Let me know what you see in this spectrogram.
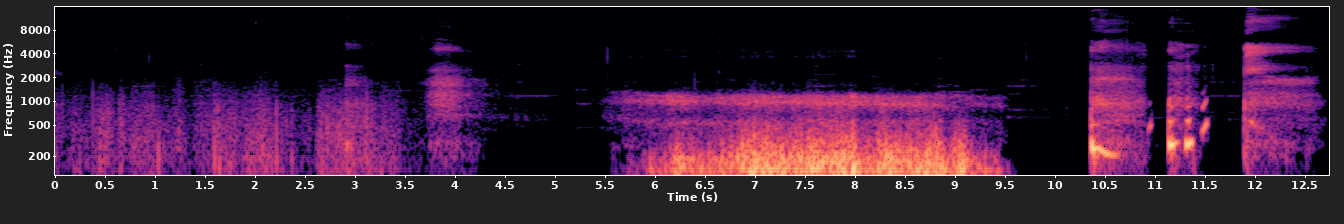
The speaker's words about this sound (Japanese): いきなり吐息かけられるとピクって体跳ねてしまいますね。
